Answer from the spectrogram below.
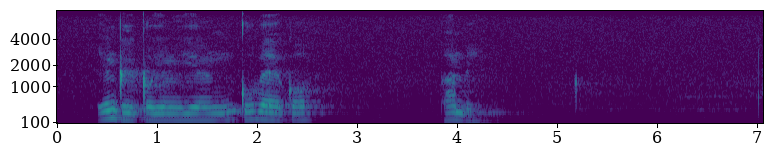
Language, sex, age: Xhosa, male, 19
